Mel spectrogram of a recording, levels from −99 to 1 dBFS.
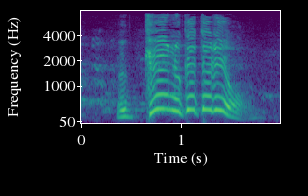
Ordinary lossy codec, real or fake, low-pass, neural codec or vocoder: none; real; 7.2 kHz; none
